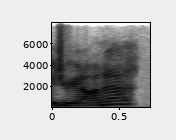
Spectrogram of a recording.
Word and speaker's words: Adriana: I I say that half the world says it you know with an accent so you know I would say I say Adriana okay then I'll say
